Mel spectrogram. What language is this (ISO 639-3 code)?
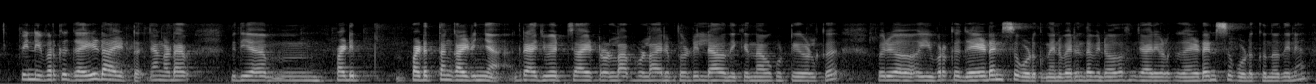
mal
